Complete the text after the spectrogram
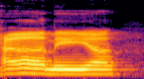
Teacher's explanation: حامیتن آگے آیت ہے، وقف کریں گے گولتا پر، جب وقف کریں گے تو گولتا وقفے کی صورت میں ہائے ساکنہ بن جاتی ہے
